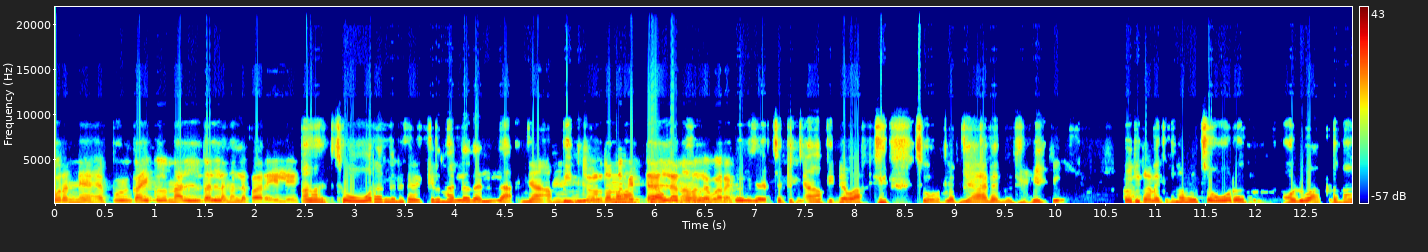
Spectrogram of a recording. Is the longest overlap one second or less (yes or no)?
no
